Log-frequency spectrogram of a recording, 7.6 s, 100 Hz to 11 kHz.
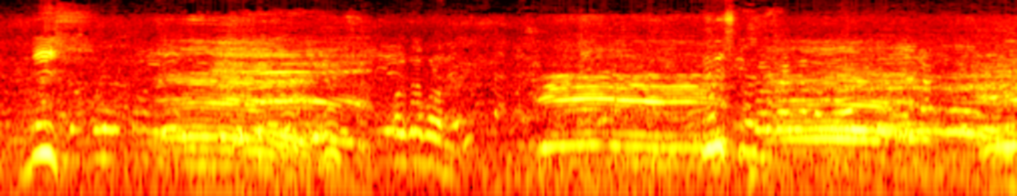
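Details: Friesian and crossbred bulls and calves at Aftabganj livestock market, Dinajpur, Bangladesh, 21 February: several overlapping lowing moos, wavering and sustained, over a steady background of crowd noise.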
